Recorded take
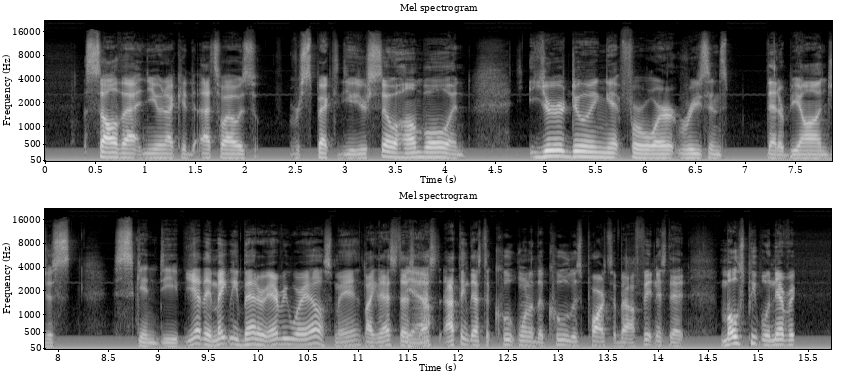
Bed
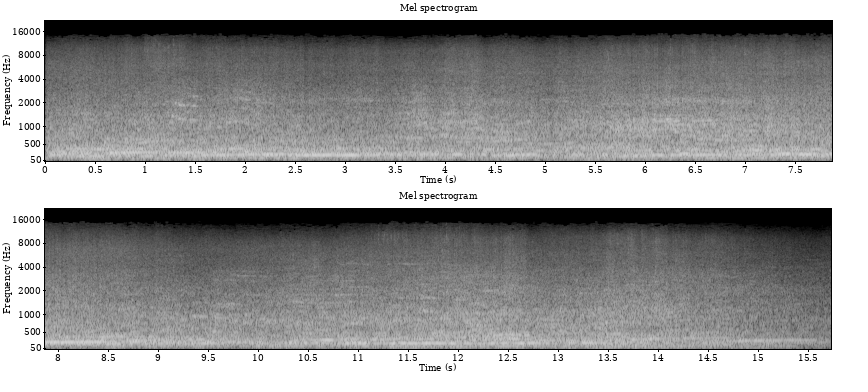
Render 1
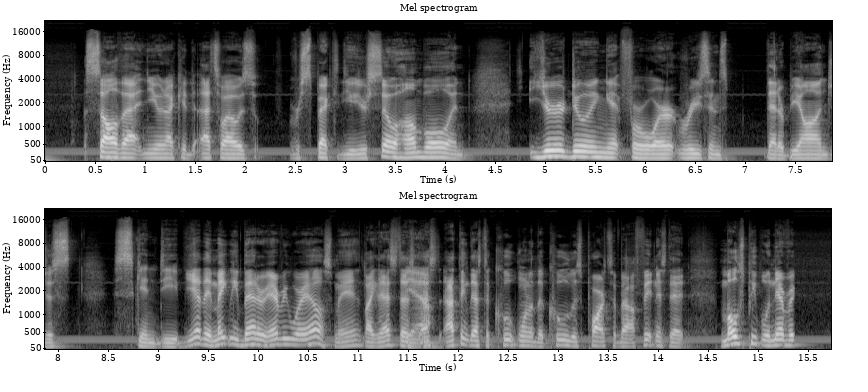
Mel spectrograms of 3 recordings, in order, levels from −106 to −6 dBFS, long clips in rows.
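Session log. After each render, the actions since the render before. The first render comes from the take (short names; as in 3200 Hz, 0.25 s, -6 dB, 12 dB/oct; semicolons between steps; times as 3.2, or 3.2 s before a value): de-hum 50 Hz, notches 4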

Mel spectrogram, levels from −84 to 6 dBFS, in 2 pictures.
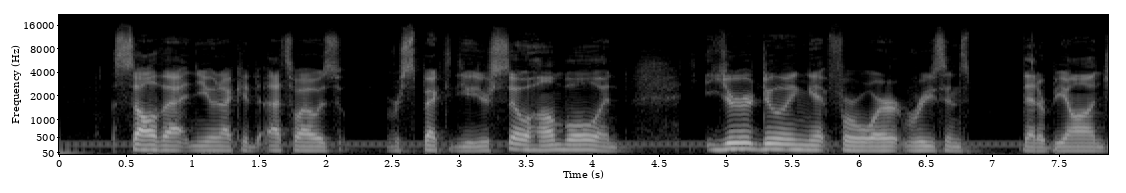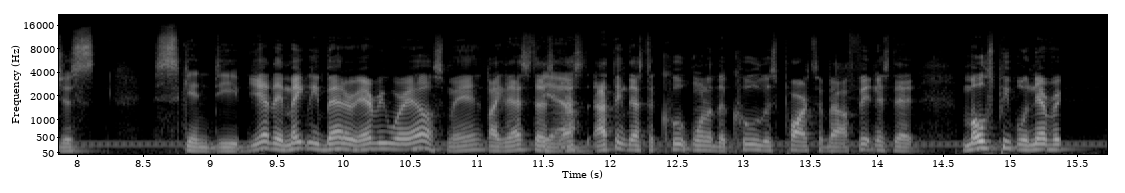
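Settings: nothing audible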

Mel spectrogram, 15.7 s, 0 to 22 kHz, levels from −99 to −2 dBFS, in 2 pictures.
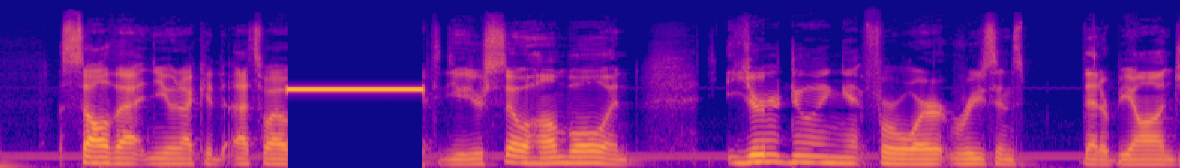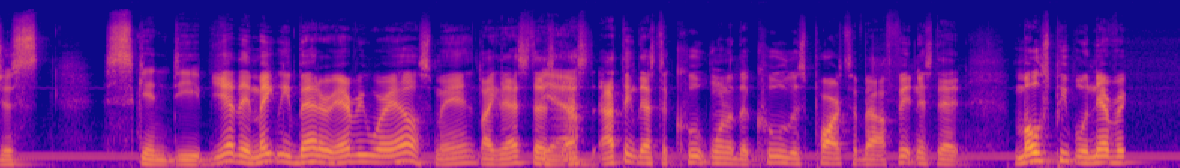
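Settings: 1.91–2.82 bleep 2460 Hz -12.5 dBFS; 5.09–5.74 fixed phaser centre 2200 Hz, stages 8; 10.98–13.06 bell 810 Hz -11 dB 0.23 oct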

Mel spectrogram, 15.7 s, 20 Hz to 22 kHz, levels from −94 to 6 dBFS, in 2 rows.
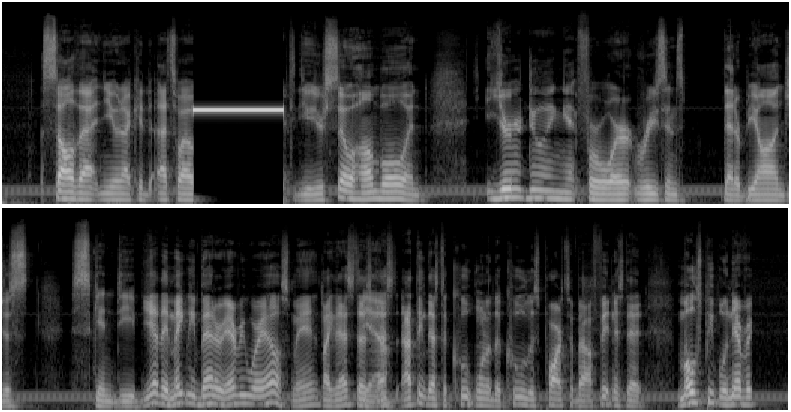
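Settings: notches 50/100/150 Hz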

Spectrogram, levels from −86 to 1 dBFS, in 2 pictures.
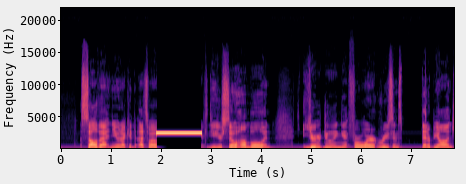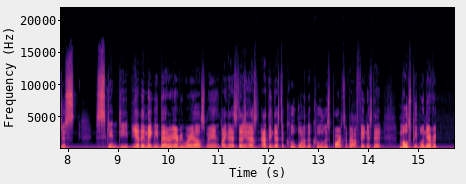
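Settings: gain +4.5 dB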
